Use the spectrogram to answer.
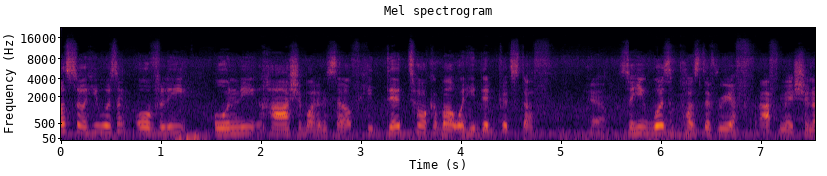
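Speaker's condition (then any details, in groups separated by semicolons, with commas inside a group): No condition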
